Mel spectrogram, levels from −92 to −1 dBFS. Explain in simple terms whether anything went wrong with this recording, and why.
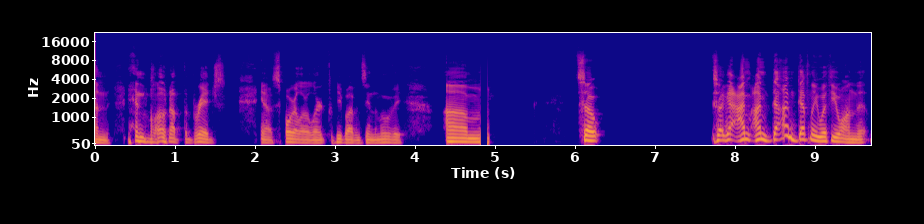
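Brief silences at 1.77 s, after "blown up the bridge", and 4.81 to 4.92 s: likely a Bluetooth dropout, with late wireless packets discarded and playback skipping ahead.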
